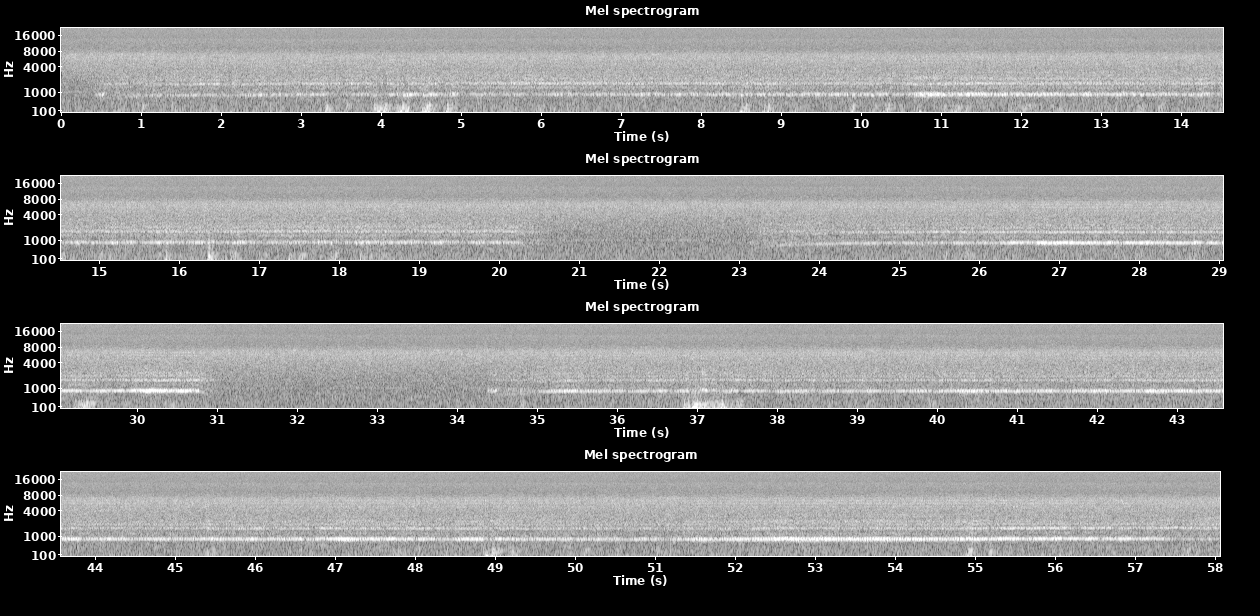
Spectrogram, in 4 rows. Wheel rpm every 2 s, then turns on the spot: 50, 110, 110, 110, 120, 120, 110, 110, 110, 110, 60, 10, 90, 110, 110, 80, 0, 40, 100, 100, 100, 100, 100, 100, 100, 100, 100, 100, 110.
none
